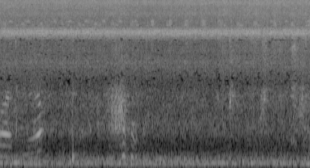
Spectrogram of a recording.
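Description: Horses taking hand-fed treats at a metal farm gate: a single sharp knock about a second in and a short breathy blow a little later, over a steady high insect drone.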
